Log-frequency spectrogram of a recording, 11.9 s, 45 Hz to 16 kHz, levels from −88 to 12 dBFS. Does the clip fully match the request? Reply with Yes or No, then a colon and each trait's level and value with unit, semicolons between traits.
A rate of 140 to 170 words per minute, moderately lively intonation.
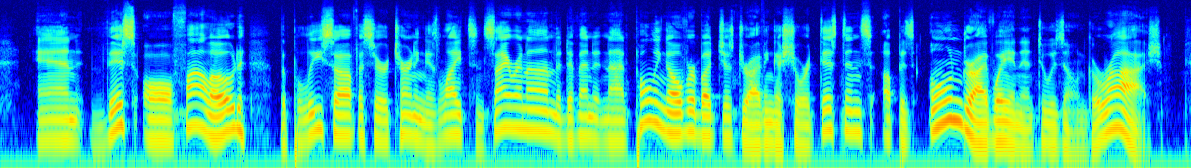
No: average, 165 wpm; wide, 6.2 semitones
